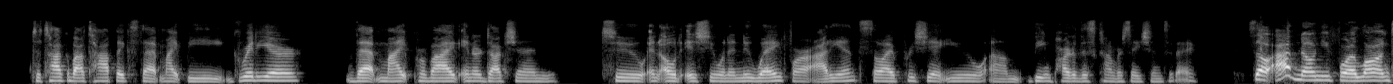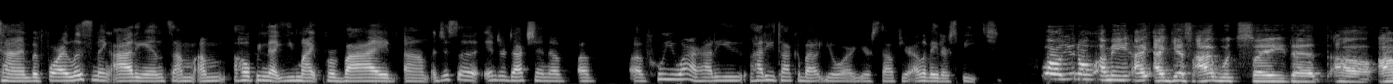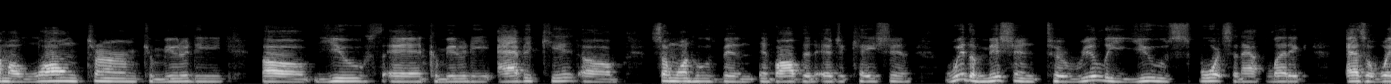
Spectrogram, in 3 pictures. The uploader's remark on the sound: Over Zoom.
